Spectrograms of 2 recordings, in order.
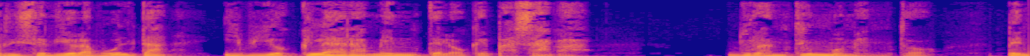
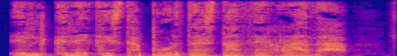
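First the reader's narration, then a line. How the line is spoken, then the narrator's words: Whispered. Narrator (Spanish): susurró Harry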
